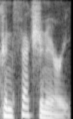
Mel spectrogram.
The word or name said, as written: confectionery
